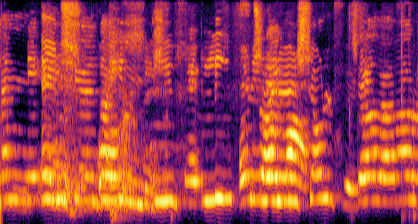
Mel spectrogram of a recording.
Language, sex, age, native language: Icelandic, male, 8, Icelandic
